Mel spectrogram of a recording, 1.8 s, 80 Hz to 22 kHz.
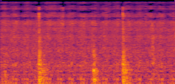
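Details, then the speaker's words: Chevrolet Cobalt with about 180,000 miles, just started, blowing black smoke: idle stumbles with uneven heavier thumps about every half second and the engine shakes; misfire at idle. "Smoking on a, what you call it? Black. Got a misfire."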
